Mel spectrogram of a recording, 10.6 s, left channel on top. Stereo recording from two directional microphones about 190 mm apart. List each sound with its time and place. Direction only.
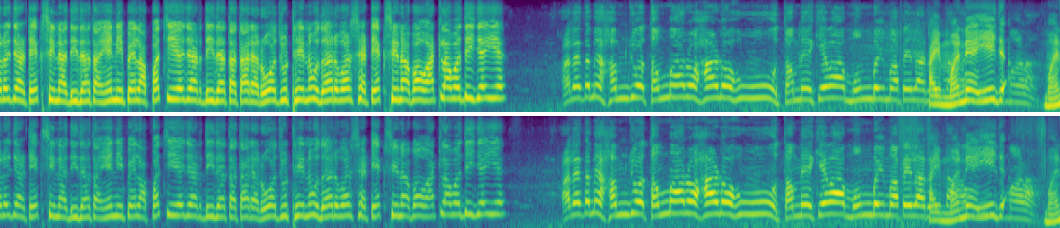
0.0 s speech: 20° left (ahead or behind)
5.6 s a man's voice: 30° left (ahead or behind); by 10.1 s 15° left (ahead or behind)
